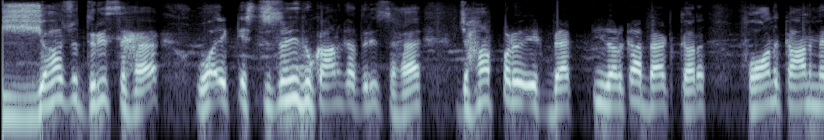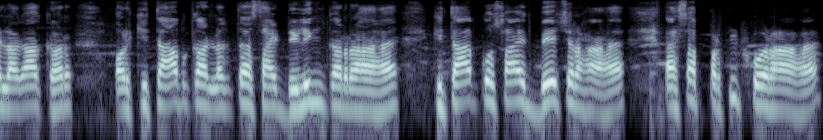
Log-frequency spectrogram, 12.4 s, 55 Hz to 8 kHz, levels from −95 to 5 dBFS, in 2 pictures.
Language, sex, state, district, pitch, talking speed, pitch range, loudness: Hindi, male, Bihar, Samastipur, 190 Hz, 205 wpm, 175-210 Hz, -15 LUFS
